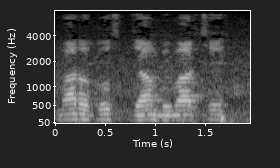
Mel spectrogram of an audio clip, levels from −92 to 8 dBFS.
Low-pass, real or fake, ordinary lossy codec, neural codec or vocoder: 7.2 kHz; real; MP3, 48 kbps; none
